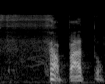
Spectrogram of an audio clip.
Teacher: los españoles crearon una Z y esa Z está entre los dientes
